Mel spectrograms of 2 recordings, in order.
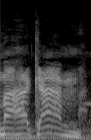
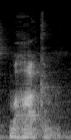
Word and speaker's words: Mahakam: And also, the later games pronounce it as Mahakam, not Mahakam.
